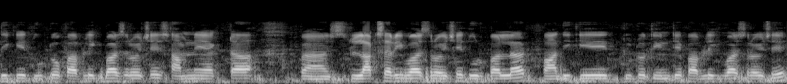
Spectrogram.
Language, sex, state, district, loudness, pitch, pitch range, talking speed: Bengali, male, West Bengal, Kolkata, -16 LUFS, 140 Hz, 135-145 Hz, 135 wpm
